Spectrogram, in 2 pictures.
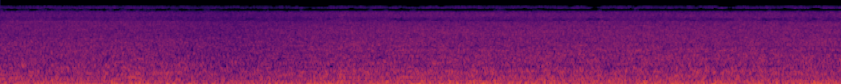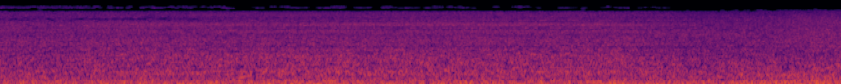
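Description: Steady rushing of water pouring down a large cascade fountain, with a low rumble underneath.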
